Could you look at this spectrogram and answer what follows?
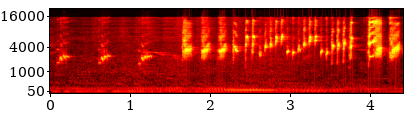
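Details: Long-tailed shrike in the wild: a few soft rising whistles, then a lively stream of quick high chips and ascending squeaky notes, over low rumbling background noise.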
